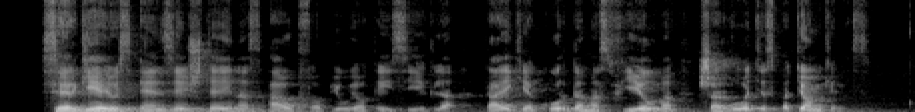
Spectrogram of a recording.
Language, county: Lithuanian, Alytus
